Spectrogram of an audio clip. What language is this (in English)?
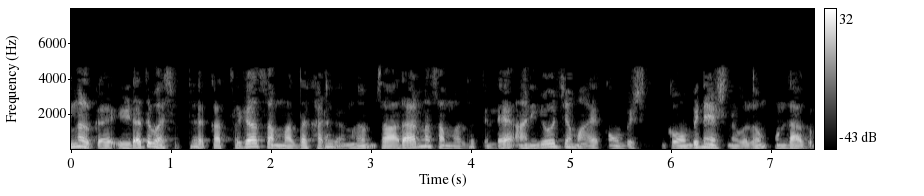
Malayalam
